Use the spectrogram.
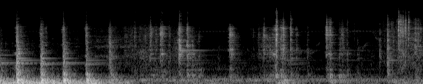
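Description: A ratchet wrench working on the bottom brake caliper bolt of a 2012 Hyundai Tucson during a front brake job, giving a burst of rapid, close clicking at first, then scattered sharper metallic clicks and clanks.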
